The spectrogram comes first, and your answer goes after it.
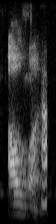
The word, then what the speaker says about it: আহ্বান: এই যে আহ্বান, আমরা এটা যেটা এভাবে যেটা লিখি, এটা হচ্ছে উচ্চারণ কি হবে? আহ্বান। এটা হচ্ছে এই যে আহ্বান, এটার উচ্চারণ হবে এইটা আহ্বান, ঠিক আছে?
